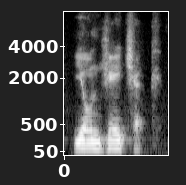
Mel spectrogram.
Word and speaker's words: Jędrzejczyk: So apparently, the real pronunciation is Joanna Jędrzejczyk.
